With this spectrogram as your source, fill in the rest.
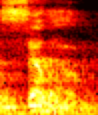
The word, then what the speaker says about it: cello: instrument is called a cello which is perverse because C's in Indonesian are cha and cello in English is like one of the few times we ever pronounce a c like they do so they call it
